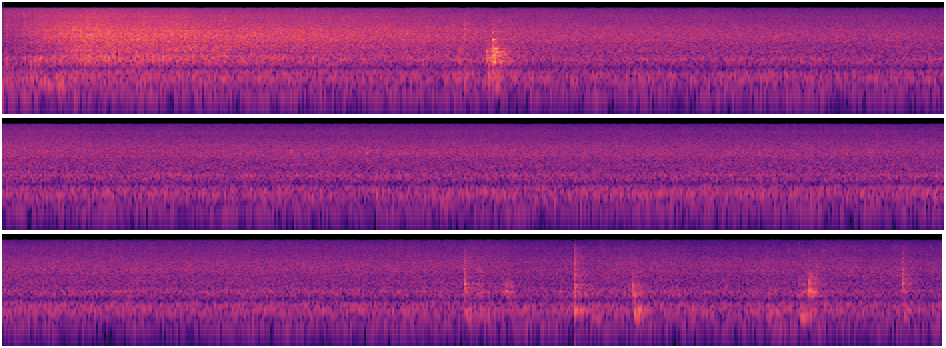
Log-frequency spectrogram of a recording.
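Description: Diced pineapple dropped into hot olive oil in a frying pan, sizzling loudly at first and then slowly dying down. There is a knock about five seconds in and a few light knocks near the end, as a wooden spatula stirs the pieces in the pan.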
